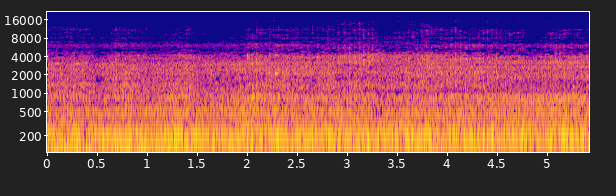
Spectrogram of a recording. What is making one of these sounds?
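A diesel tractor engine chugs steadily close by.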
